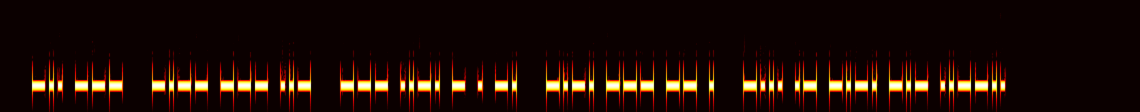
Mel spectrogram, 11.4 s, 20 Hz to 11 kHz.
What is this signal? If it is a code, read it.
Morse code, heard as a keyed tone, about 28 wpm, 700 Hz. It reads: DO YOU OFTEN COME BACK?
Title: Sentences from Top 300 Words 28wpm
